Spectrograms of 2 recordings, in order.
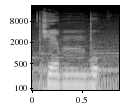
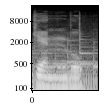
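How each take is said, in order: First: The nasal before the b sounds like m. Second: The nasal before the b sounds like n. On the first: The speaker calls it right. "N yang diucapkan M" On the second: The speaker calls it wrong.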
